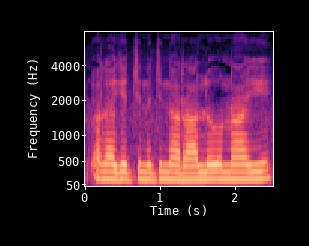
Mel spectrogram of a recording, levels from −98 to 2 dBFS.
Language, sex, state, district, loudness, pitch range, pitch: Telugu, male, Telangana, Mahabubabad, -13 LUFS, 145-150 Hz, 145 Hz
